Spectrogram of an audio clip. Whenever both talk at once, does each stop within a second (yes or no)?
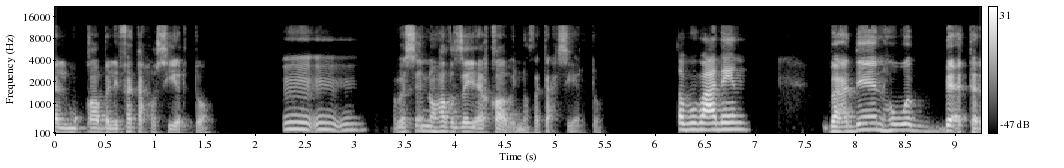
yes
